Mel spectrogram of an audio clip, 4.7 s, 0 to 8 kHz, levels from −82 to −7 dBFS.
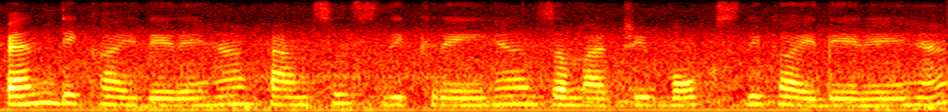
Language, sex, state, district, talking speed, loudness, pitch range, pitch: Hindi, female, Punjab, Pathankot, 190 wpm, -22 LUFS, 190-220 Hz, 205 Hz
